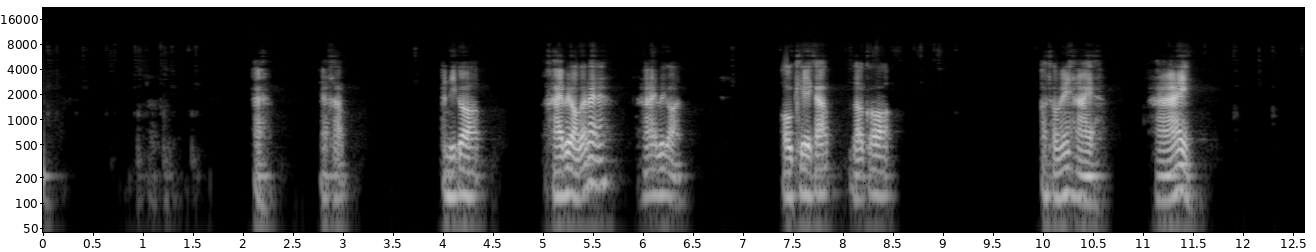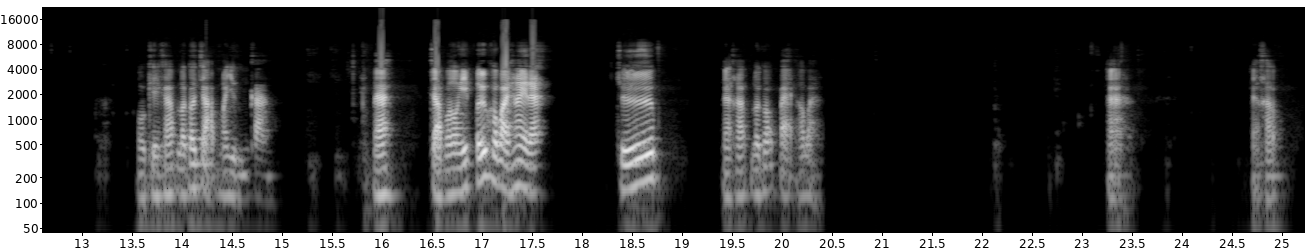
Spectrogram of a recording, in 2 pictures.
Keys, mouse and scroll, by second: 1.1-1.6 scroll up 2, 2.7-3.1 scroll up 2, 2.8 middle click, 4.8 right click, 5.9 click, 6.5 middle click, 6.7 scroll up 1, 7.0 click, 7.4-8.1 scroll down 2, 8.4-9.2 scroll up 1, 9.0 middle click, 9.2 scroll down 1, 9.8 right click, 10.9 click, 11.3-11.7 middle drag, 11.5 click, 11.8 middle click, 12.1-12.5 scroll up 1, 12.3 space, 12.5-13.0 drag, 13.3 middle click, 13.3-14.3 scroll up 2, 14.5 middle click, 15.8 middle click, 16.3 middle click, 16.8 m, 17.5 click, 18.9 shift+middle click, 19.5 shift+middle click, 19.9 shift+scroll up 2, 22.7 shift+click, 22.9-24.1 scroll down 3, 24.0-25.2 middle drag.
